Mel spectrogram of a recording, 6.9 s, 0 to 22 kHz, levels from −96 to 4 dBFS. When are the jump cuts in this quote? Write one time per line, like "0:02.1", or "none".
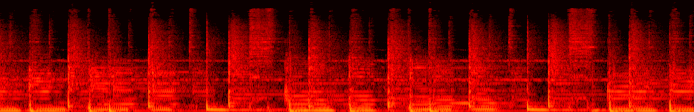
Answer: none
